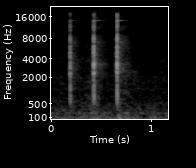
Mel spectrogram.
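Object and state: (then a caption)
Acrylic nail bead set hard (fileable). The side of an acrylic nail product bead is tapped three times, giving three short, sharp, high-pitched clicks with almost no ring. The loud tap shows the acrylic has fully set and reached the fileable stage.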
